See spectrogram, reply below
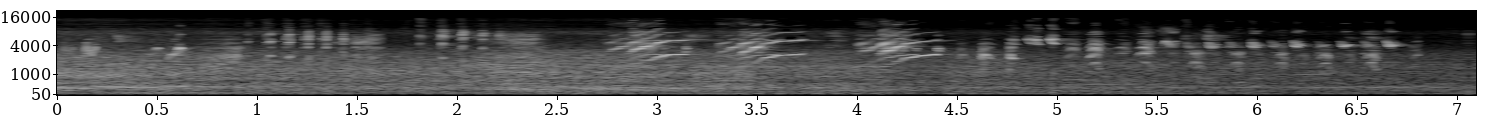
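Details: Kept pet long-tailed shrike singing constantly in the mriwik style: thin, high chirps and quick upward-slurred whistles in short bursts over a steady low hum and background noise.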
